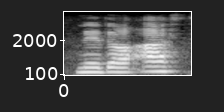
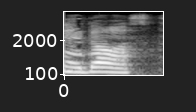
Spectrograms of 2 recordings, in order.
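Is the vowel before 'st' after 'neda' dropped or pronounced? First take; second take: pronounced; dropped. First: The vowel of 'ast' is fully pronounced. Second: The vowel is dropped, leaving only 'st'. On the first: "ast yerine" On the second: "elifini kaldırmış"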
